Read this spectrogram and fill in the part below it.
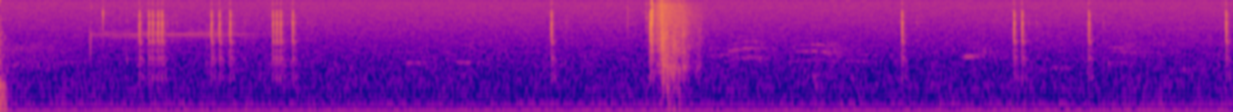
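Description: Soft menu clicks tick now and then as items are scrolled through.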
